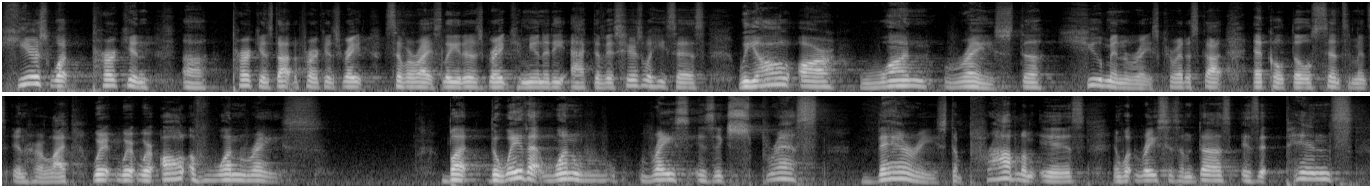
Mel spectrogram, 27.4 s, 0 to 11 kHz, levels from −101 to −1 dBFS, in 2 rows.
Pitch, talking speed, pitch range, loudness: 140 Hz, 130 wpm, 125-160 Hz, -33 LUFS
